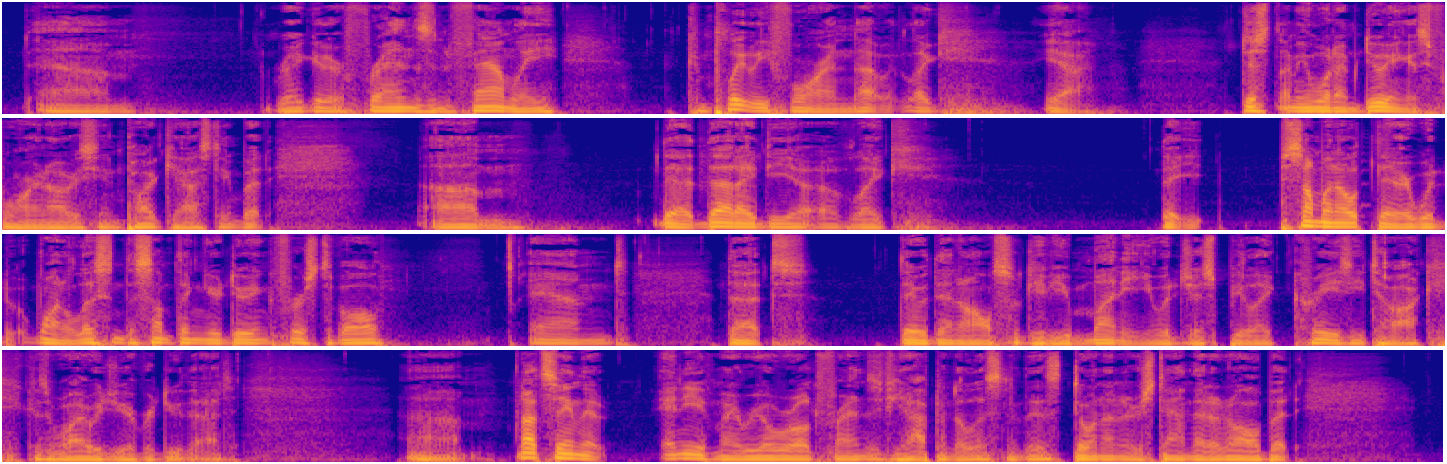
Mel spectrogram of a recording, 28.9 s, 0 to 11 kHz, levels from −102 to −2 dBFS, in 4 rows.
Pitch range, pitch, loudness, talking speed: 80-100 Hz, 90 Hz, -26 LUFS, 185 wpm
